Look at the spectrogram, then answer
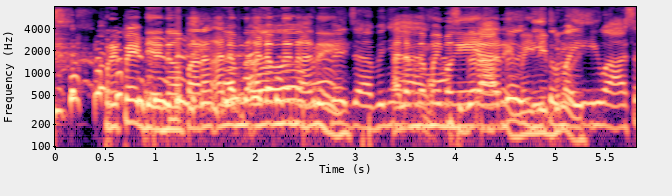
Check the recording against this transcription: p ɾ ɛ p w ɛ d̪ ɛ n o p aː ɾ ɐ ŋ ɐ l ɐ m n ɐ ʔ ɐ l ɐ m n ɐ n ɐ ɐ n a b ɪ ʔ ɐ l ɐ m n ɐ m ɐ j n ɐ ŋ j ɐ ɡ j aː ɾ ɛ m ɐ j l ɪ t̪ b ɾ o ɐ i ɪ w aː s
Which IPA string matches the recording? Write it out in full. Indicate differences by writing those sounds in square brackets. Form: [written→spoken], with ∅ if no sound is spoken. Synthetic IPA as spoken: p ɾ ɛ p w ɛ d̪ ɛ n o p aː ɾ ɐ ŋ ɐ l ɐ m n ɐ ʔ ɐ l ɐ m n ɐ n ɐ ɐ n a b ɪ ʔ ɐ l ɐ m n ɐ m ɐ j [n→m] ɐ ŋ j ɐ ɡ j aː ɾ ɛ m ɐ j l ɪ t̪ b ɾ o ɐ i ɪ w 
